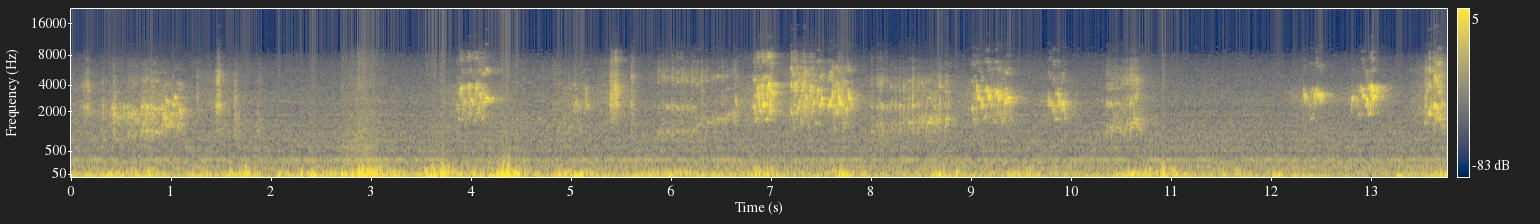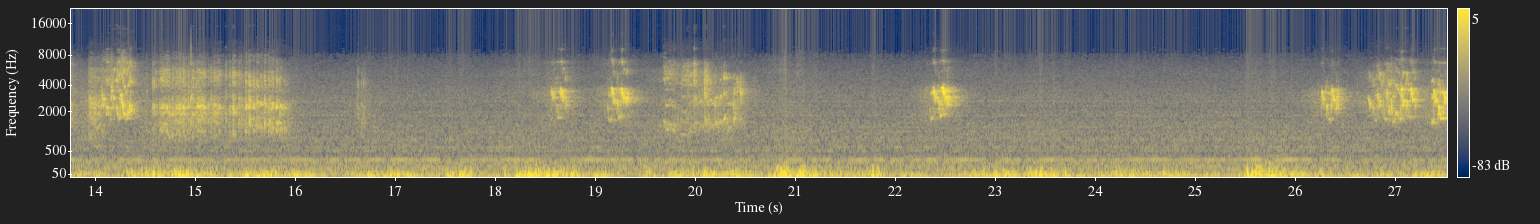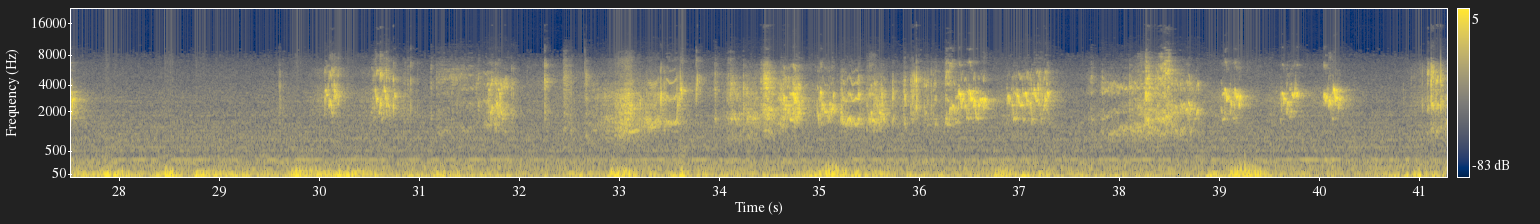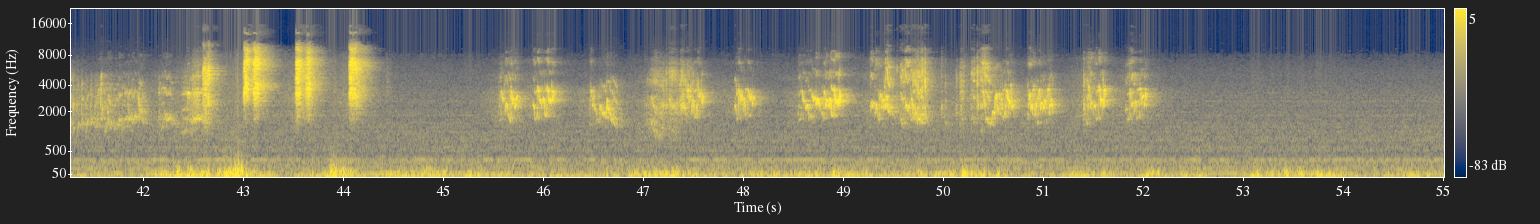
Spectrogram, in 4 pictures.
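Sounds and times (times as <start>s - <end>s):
budgerigars chirping and squawking: 0.0s - 1.8s, 3.8s - 10.9s, 12.3s - 16.0s, 18.6s - 20.6s, 26.3s - 27.7s, 30.0s - 40.4s, 41.0s - 44.4s, 45.6s - 52.2s.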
